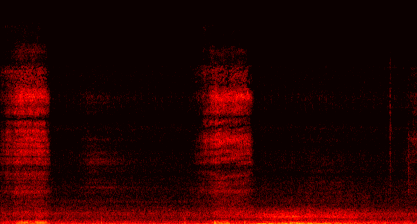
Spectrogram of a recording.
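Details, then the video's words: Shiloh, a Beagle, sound asleep and snoring, with two long hissing breaths about three seconds apart over a soft low rumble. A quieter, drawn-out wheeze fills the space in between. "ビーグル犬シャイロ 熟睡いびき"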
